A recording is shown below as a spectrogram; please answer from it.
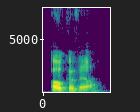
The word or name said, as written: Okawville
